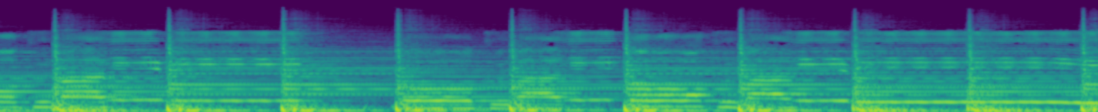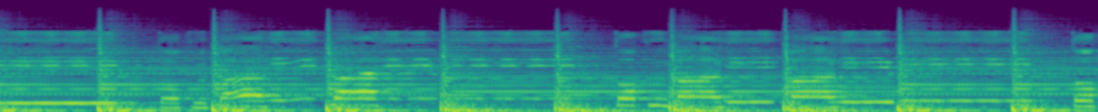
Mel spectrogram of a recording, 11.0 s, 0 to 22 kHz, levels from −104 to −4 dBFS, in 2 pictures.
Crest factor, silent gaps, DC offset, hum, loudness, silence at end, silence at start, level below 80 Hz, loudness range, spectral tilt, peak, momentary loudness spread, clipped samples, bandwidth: 16 dB; none; 0.2%; none; -23 LUFS; 0 s; 0 s; -28 dBFS; 2 LU; -7 dB/octave; -6 dBFS; 5 LU; under 0.1%; 11.5 kHz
